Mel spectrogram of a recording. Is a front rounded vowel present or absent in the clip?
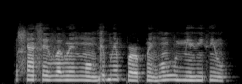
absent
